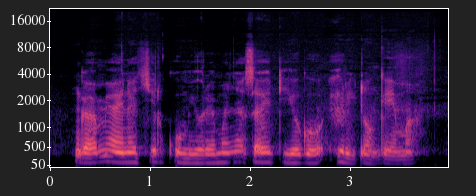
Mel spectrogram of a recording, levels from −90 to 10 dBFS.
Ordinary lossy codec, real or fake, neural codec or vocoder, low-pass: none; real; none; none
